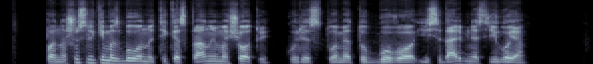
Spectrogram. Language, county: Lithuanian, Alytus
